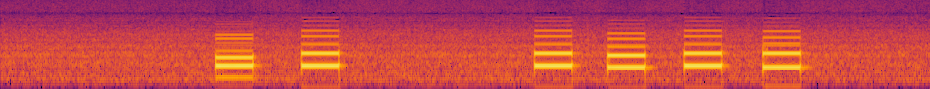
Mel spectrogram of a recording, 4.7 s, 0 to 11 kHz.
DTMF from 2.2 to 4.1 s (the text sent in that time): 6263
